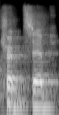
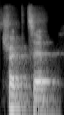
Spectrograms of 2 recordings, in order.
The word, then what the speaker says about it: Triptcip: of people have issues with that it's it's pronounced trip tip if you see the name it's trip tip so um and what is strip tip so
